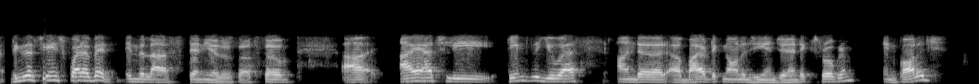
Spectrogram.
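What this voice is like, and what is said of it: Slight Indian accent. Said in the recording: “I was born in India, if you couldn't guess by the name and the slight accent”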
